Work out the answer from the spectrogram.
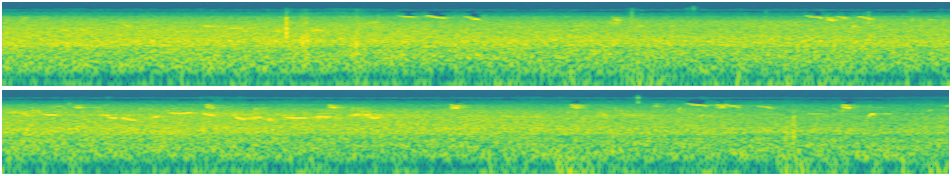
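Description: Small birds chirping, short quick calls repeated many times, over a steady rushing background noise.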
